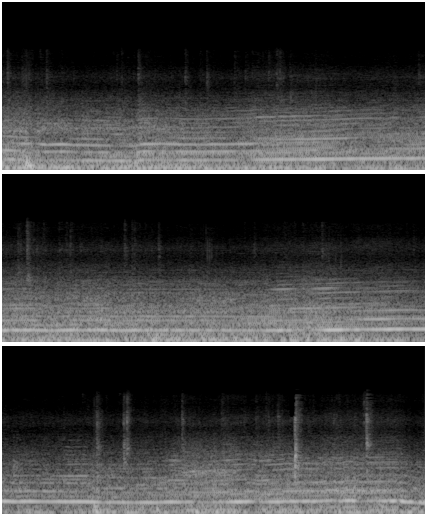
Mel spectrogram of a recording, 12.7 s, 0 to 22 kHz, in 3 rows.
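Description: Suzuki Swift's modified G13B four-cylinder engine heard from inside the stripped cabin, held at high revs through a slalom, its pitch stepping up and dipping a little with throttle, with a few sharp clicks. Right at the end the revs fall away steeply.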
